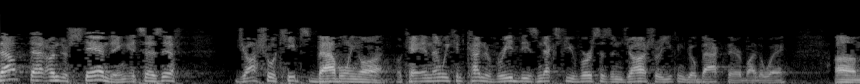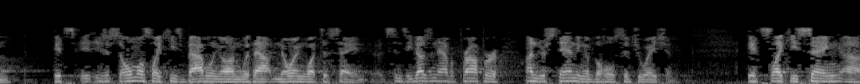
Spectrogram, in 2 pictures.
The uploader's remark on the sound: This sermon was recorded om 6/06/10 in the evening service.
